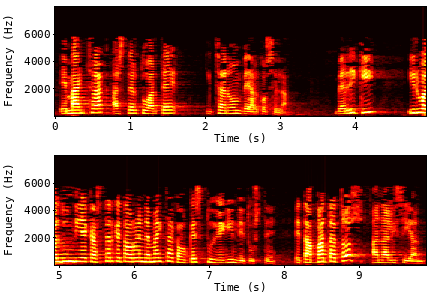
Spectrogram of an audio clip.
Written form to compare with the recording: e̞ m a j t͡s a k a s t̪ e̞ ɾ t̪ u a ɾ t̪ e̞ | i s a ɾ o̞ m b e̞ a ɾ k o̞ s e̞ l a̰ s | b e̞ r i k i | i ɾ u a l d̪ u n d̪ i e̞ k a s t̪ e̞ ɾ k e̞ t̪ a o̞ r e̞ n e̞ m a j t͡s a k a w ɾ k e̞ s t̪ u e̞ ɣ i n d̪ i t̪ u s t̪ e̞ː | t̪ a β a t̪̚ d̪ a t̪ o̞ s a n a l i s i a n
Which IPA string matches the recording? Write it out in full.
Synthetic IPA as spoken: e̞ m a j t͡s a k a s t̪ e̞ ɾ t̪ u a ɾ t̪ e̞ | i t͡s a ɾ o̞ m b e̞ a ɾ k o̞ s e̞ l a̰ | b e̞ r i k i | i ɾ u a l d̪ u n d̪ i e̞ k a s t̪ e̞ ɾ k e̞ t̪ a o̞ r e̞ n e̞ m a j t͡s a k a w ɾ k e̞ s t̪ u e̞ ɣ i n d̪ i t̪ u s t̪ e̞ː | t̪ a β a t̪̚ d̪ a t̪ o̞ s a n a l i s i a n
